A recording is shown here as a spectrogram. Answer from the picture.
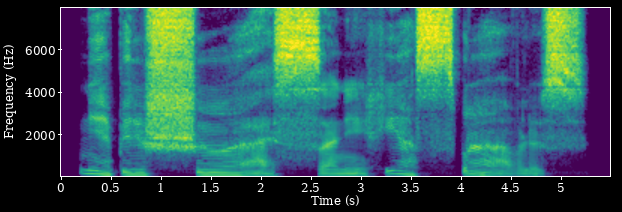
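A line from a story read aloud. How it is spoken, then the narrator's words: Cold voice. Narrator (Russian): Холодным голосом произнес Гильтарт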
